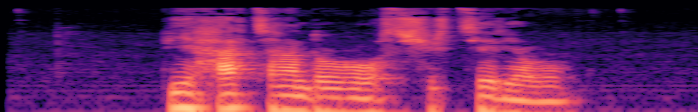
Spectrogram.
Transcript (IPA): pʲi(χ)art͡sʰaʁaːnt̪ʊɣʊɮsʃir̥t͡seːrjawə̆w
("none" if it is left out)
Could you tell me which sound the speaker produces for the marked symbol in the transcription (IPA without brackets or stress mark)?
χ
